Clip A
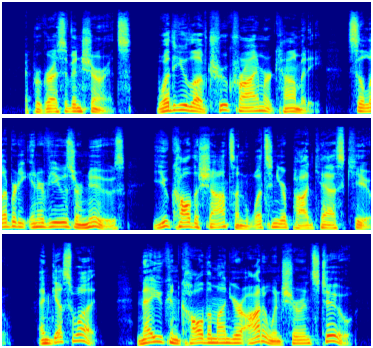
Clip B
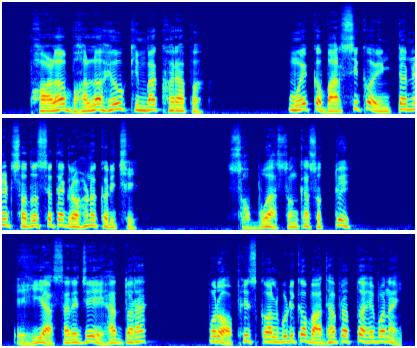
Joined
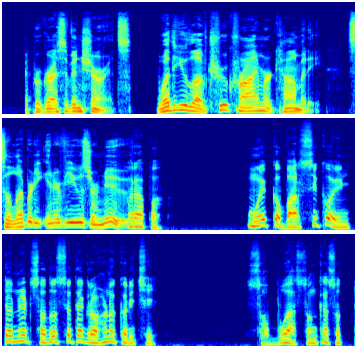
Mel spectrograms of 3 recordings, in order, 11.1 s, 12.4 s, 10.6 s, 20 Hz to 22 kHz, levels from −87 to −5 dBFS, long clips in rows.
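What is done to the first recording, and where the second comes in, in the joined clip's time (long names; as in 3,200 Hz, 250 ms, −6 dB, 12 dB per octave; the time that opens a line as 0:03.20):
clip A
0:03.74–0:04.84: low shelf with overshoot 190 Hz −11.5 dB, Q 1.5
0:04.79: continue with clip B from 0:01.67, crossfade 0.10 s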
